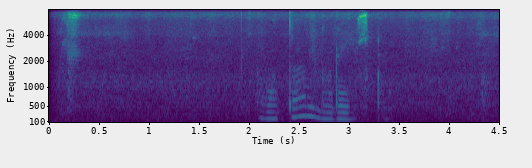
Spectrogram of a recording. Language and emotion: Russian, sad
